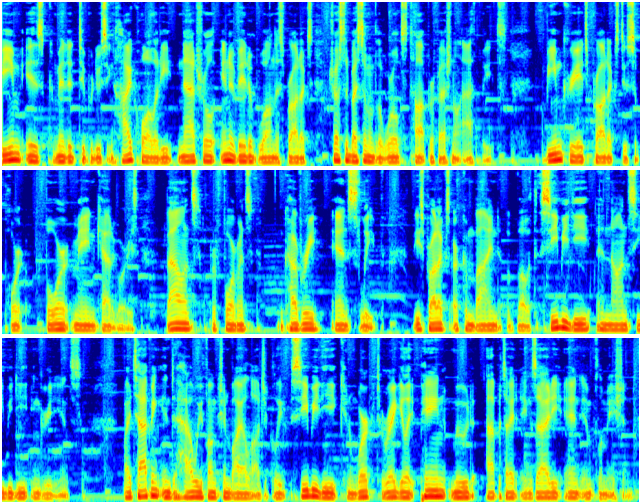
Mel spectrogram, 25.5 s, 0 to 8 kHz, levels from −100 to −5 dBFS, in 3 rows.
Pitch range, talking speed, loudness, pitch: 85-100 Hz, 145 wpm, -25 LUFS, 90 Hz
